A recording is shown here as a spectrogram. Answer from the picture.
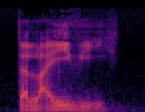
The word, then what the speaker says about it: Thalaivi: You might be thrilled to note that Thalaivi, pronounced Thalaivi, Thalaivi, Thalaivi, will now be available in even Tamil.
